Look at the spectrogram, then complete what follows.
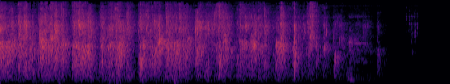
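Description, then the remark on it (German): A crowd bursts into steady applause for a candidate who played against a computer, after an audience vote, many hands clapping in a dense, loud wash that thins out and fades before stopping abruptly near the end. “Ein Applaus für unseren Kandidaten.”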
